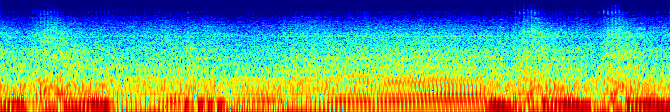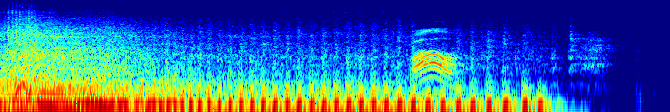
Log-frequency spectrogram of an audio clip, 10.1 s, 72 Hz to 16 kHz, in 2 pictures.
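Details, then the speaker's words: Arctic Cat 300 ATV sitting 15 years, after carburetor rebuild, fuel tank cleaning, new battery, voltage regulator, oil change and tune-up; flooded and on choke after reconnecting the ignition coil, it catches, idles roughly for seconds and dies, but runs. "almost idled too so i mean wow guys it runs"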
